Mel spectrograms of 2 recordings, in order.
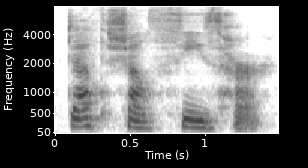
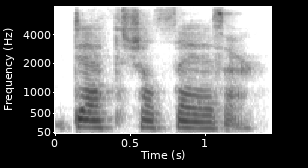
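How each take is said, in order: First: It is said in modern English pronunciation. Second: It is said in original Shakespearean pronunciation.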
